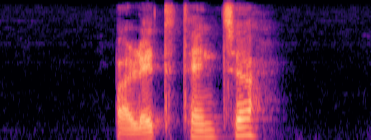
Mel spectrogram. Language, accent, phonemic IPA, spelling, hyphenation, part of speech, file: German, Austria, /baˈlɛtˌtɛnt͡sɐ/, Balletttänzer, Bal‧lett‧tän‧zer, noun, De-at-Balletttänzer.ogg
- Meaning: ballet dancer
